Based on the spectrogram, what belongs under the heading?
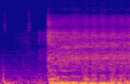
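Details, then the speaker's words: Toyota Supra big-turbo build, temporary wiring, before tuner sets up injectors. Starter spins the engine at a steady even rate with no firing; cranking healthy, not expected to start yet. "so now I can go ahead and crank it obviously it won't start because the tuner needs to set up set up the injectors and everything else"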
